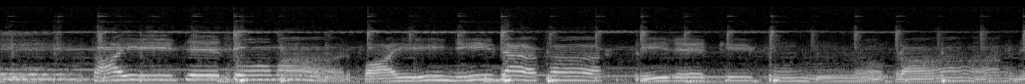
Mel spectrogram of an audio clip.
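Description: Devotional kirtan singing: a voice sustaining ornamented notes that glide up and down, over light percussion strokes about two a second.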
